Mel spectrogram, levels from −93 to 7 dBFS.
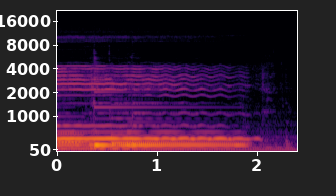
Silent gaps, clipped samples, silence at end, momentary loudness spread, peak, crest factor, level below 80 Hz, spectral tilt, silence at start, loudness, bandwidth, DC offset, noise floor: none; under 0.1%; 0.05 s; 14 LU; -14 dBFS; 16 dB; -54 dBFS; -9 dB/octave; 0 s; -29 LUFS; 10.5 kHz; under 0.1%; -49 dBFS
